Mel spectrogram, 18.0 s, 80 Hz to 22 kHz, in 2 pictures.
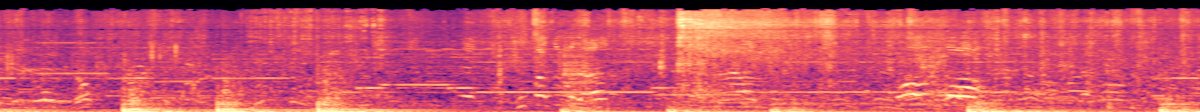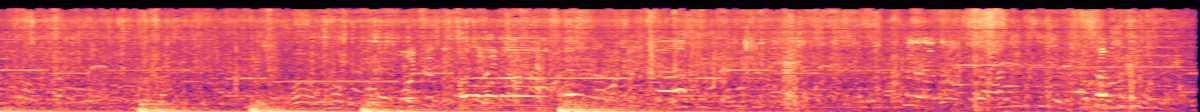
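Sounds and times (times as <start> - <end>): voices calling out: 0.0 - 18.0.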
